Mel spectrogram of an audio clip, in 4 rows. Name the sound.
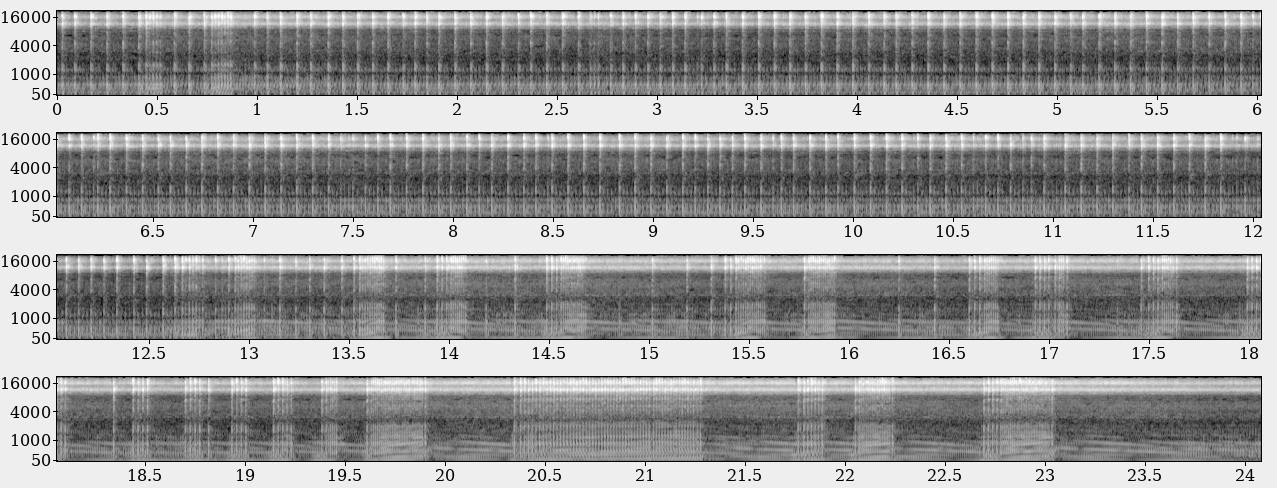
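1010 chainsaw running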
